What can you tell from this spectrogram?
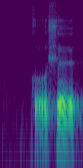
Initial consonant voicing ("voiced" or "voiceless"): voiceless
